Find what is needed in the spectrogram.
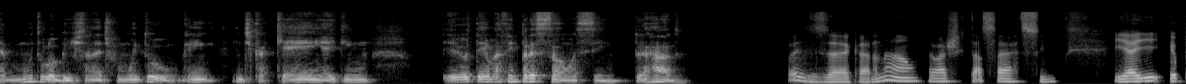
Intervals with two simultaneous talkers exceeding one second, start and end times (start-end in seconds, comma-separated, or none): none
